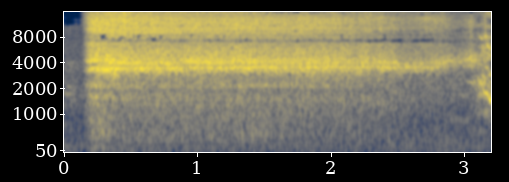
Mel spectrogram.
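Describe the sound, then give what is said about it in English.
A steady hiss like steam escaping, held for about three seconds with no break, then cutting off sharply. A voice is making the sound as an imitation of a background noise. “It's like releasing steam.”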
